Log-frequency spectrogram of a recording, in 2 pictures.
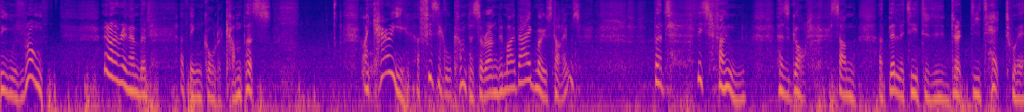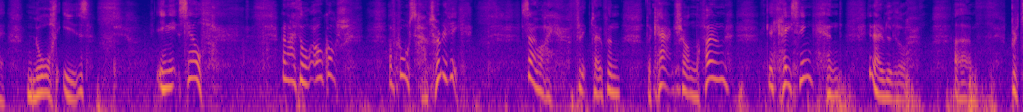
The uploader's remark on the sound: A pedestrian's thoughts while walking to the bus stop. Handy mobile thought.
